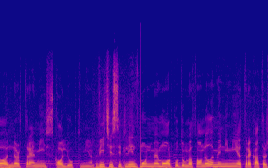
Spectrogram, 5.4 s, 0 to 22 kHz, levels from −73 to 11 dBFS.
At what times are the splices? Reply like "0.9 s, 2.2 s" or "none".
1.9 s, 2.8 s

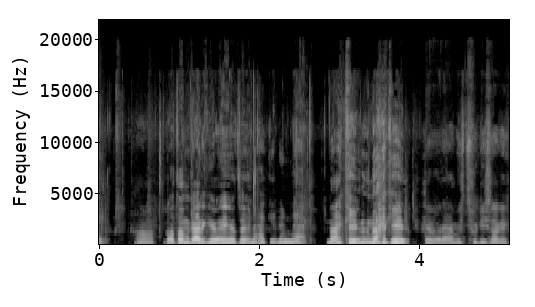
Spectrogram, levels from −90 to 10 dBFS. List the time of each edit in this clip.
3.9 s

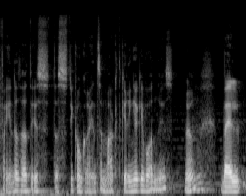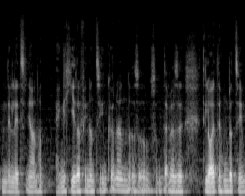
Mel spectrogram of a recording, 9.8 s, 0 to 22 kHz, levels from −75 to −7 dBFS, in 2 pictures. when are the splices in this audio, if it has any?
none

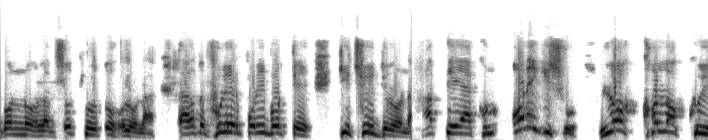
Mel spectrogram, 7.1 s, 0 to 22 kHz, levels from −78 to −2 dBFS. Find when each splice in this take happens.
4.3 s

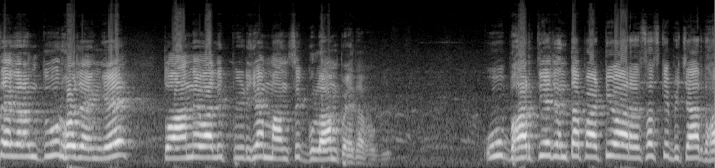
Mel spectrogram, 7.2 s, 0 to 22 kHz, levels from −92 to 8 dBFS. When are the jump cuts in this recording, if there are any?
none

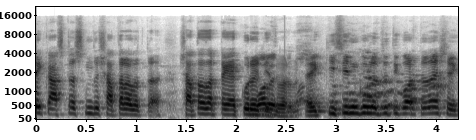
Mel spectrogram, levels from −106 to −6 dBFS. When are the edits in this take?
2.6 s

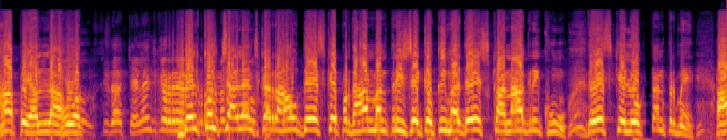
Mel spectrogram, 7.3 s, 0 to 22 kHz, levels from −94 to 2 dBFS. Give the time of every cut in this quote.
5.8 s

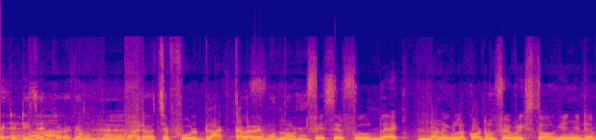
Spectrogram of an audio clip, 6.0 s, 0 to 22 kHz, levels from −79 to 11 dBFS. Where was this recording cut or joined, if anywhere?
1.2 s, 4.3 s

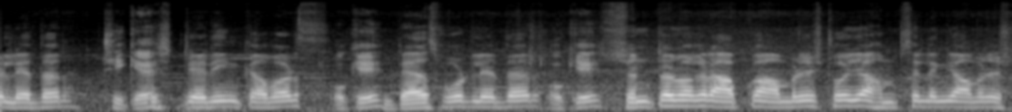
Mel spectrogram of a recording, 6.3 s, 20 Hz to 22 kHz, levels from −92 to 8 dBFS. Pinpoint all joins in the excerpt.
none

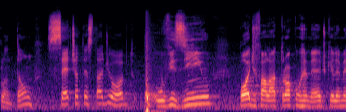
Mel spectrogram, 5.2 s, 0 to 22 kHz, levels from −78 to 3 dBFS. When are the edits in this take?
2.2 s

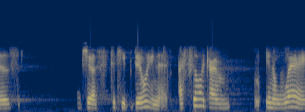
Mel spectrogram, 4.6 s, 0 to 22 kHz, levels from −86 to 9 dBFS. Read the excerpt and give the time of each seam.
2.5 s

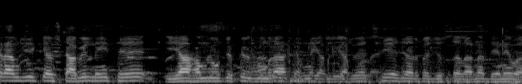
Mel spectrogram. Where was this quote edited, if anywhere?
3.5 s

